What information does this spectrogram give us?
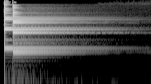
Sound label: UI Quirky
